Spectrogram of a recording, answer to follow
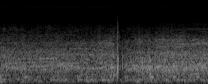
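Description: Steady crowd noise from a cricket stadium, with one sharp crack of a cricket bat striking the ball about a second in.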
